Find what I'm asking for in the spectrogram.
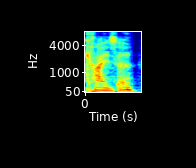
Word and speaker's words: Caesar: Words that come from Caesar include Kaiser, because it would have been pronounced Kaiser. – Yes. – By the Romans.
